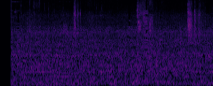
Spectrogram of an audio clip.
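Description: Steady city street noise with the rumble of distant traffic, and a few faint light ticks.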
